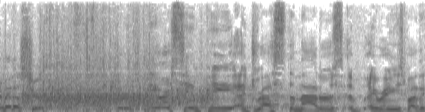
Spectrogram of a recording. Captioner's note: applause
